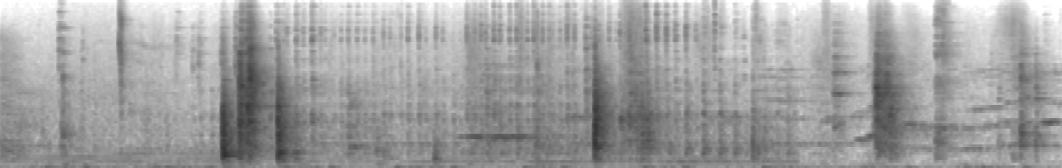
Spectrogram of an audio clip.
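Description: Dishes and cutlery clinking in a few sharp knocks: three close together about two seconds in, then single clinks spaced a few seconds apart.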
